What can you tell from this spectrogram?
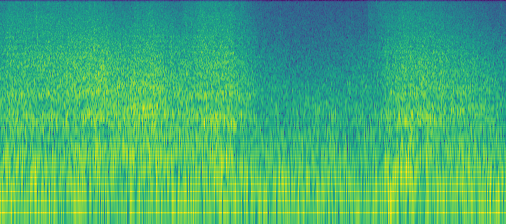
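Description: Ocean waves roll in and out continuously, a broad steady wash of surf that swells louder, eases for a few seconds, then builds again, with no voices present.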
